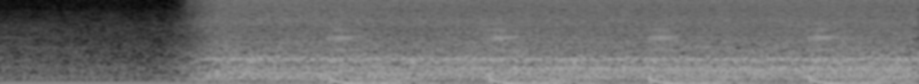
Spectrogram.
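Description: A racing car engine revs while idling on the grid.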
